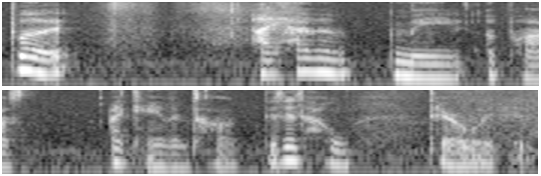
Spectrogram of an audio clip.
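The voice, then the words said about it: Raspy, just-woke-up voice. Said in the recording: “my voice is a little raspy ... because I kind of just woke up”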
